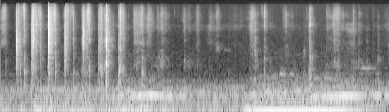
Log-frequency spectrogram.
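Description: Tarot cards being shuffled, a dense run of crisp papery clicks and flutters over the first few seconds, then sparser soft rustling while a low steady rumble swells beneath in the second half.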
